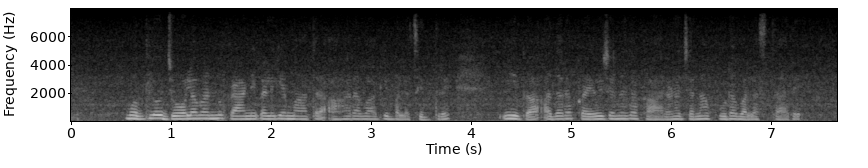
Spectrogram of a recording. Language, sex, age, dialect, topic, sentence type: Kannada, female, 25-30, Coastal/Dakshin, agriculture, statement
